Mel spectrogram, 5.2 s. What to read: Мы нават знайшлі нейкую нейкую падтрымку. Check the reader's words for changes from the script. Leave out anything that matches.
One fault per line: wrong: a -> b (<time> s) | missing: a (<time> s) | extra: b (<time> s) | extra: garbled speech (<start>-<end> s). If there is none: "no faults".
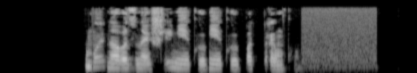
no faults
